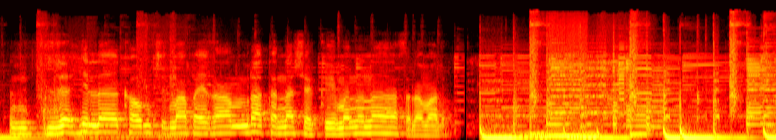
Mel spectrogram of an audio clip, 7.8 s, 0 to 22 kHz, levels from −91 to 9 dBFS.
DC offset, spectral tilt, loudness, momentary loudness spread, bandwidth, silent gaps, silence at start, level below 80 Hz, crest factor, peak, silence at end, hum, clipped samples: under 0.1%; -5.5 dB/octave; -19 LUFS; 5 LU; 17 kHz; none; 0 s; -22 dBFS; 14 dB; -4 dBFS; 0 s; none; under 0.1%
